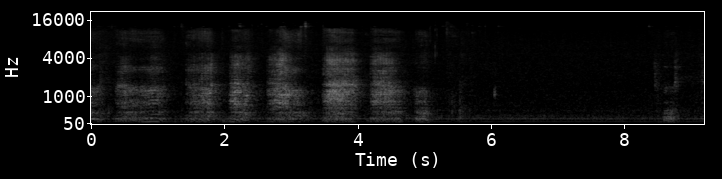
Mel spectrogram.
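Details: Two puppies, a Samoyed and a Rat Terrier, play fighting: a run of rough, throaty growl bursts about one per second for five seconds, then mostly quiet with a faint squeak and a last short growl, over a low steady hum.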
